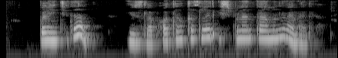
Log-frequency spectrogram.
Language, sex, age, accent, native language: Uzbek, female, under 19, Andijon, Uzbek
